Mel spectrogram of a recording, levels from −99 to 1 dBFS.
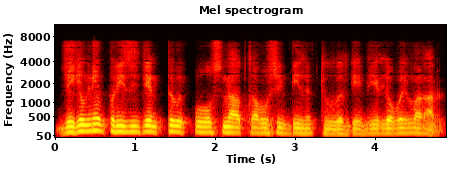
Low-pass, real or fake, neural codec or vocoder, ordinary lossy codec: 7.2 kHz; fake; codec, 16 kHz, 0.5 kbps, FreqCodec, larger model; AAC, 32 kbps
